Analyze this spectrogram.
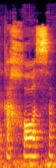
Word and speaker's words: carro: Então, rua, rio, e duplo no meio da palavra fica carroça, carro. Ou seja, é mais suave. É quase o H em inglês.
